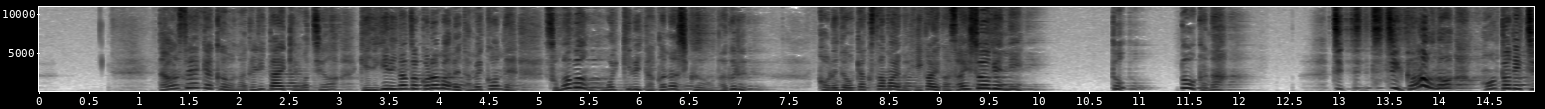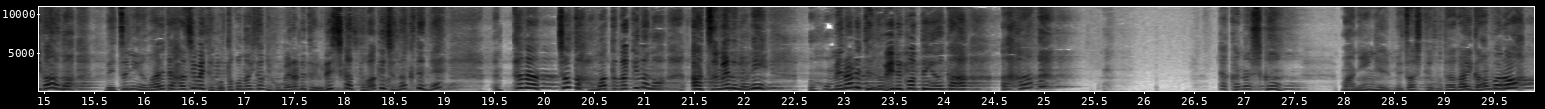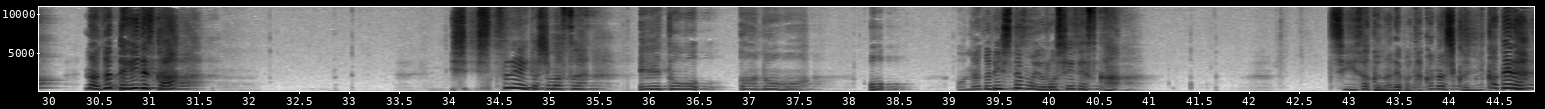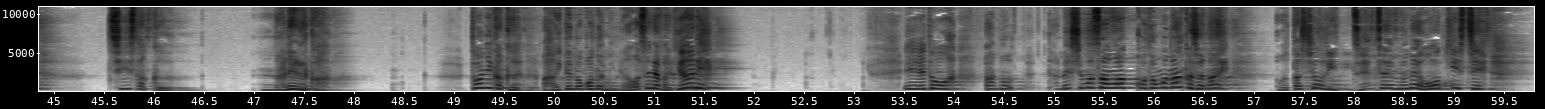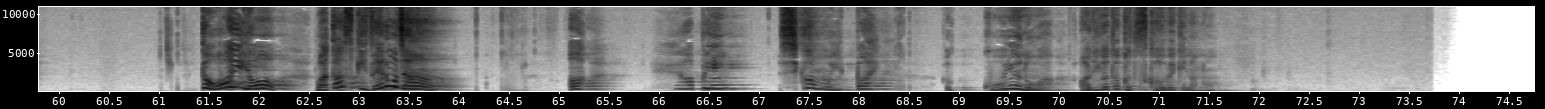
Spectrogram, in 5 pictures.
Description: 伊波まひる 声真似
